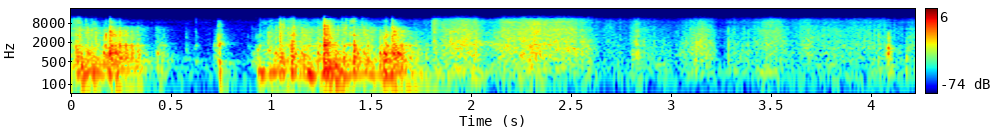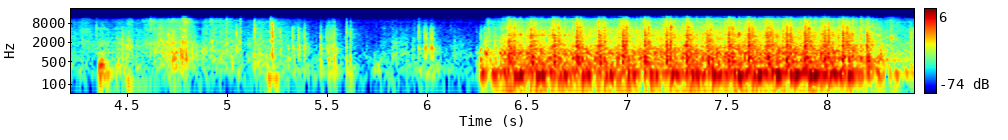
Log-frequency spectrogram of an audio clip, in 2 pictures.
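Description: Home sewing machine top stitching a quilted bag gusset, heard as bursts of rapid mechanical stitching with pauses and fabric handling between, ending in a loud, steady close run.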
